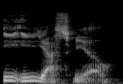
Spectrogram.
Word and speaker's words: Eliasfiel: Oh, I didn't say your name right. I never say it right. I sometimes look at the other screen. I just like, no, it's Eliasfiel.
